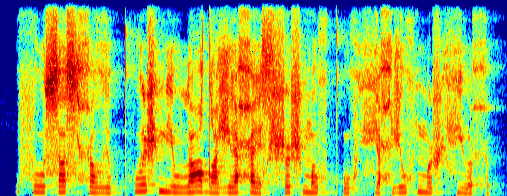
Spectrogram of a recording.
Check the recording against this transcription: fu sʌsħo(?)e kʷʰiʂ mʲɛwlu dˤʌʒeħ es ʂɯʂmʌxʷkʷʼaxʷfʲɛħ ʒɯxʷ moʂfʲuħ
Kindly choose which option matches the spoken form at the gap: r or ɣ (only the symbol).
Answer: ɣ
